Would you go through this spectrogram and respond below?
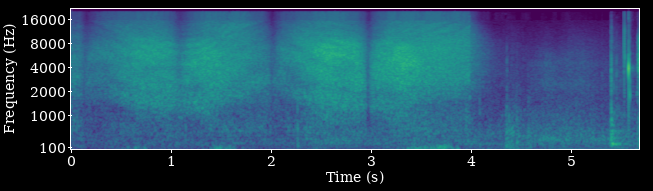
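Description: Rhythmic power sanding on the painted surface of a desk, four long hissing abrasive strokes with brief dips between, then stopping into quieter handling clicks and knocks.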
